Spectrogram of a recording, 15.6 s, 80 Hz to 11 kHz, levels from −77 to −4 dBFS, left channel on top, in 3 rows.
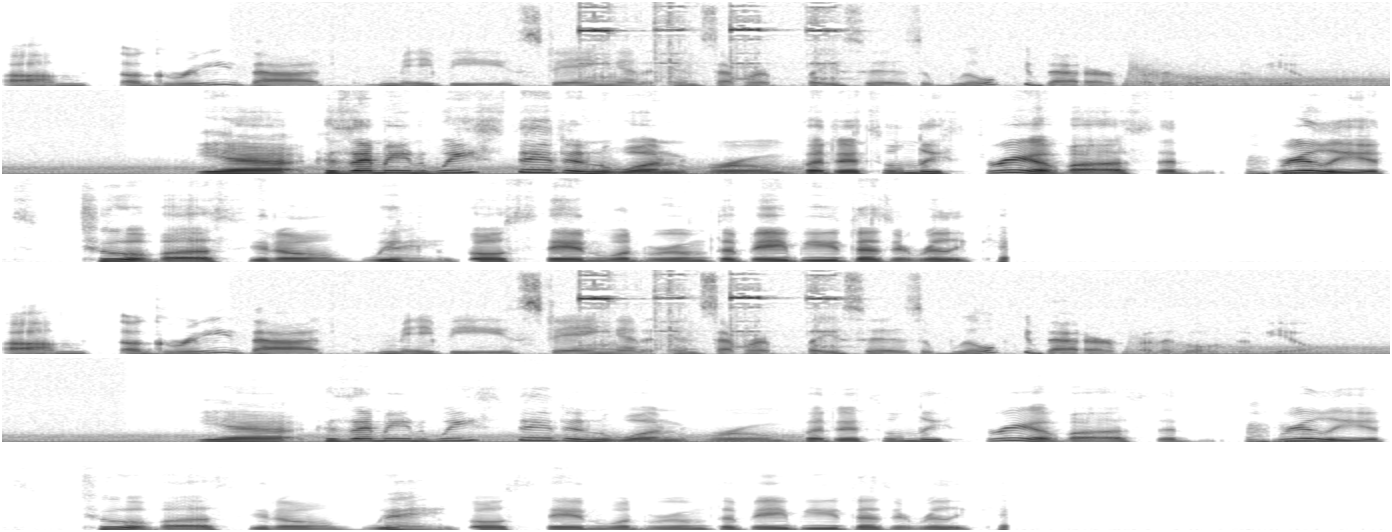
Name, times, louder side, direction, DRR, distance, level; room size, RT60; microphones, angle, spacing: voice 1, 0.0-4.9 9.9-10.2 11.8-12.1, right 3 dB, 25° right, 1.4 m, -35 dB
sound 1, 0.9-5.7, equal, ahead, 3.4 m, -35 dB
sound 2, 4.2-8.2, left 1 dB, 65° left, 4.6 m, -39 dB
voice 2, 5.9-9.7 10.0-10.4 10.7-14.2, left 6 dB, 40° left, 0.3 m, -24 dB
open air
head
